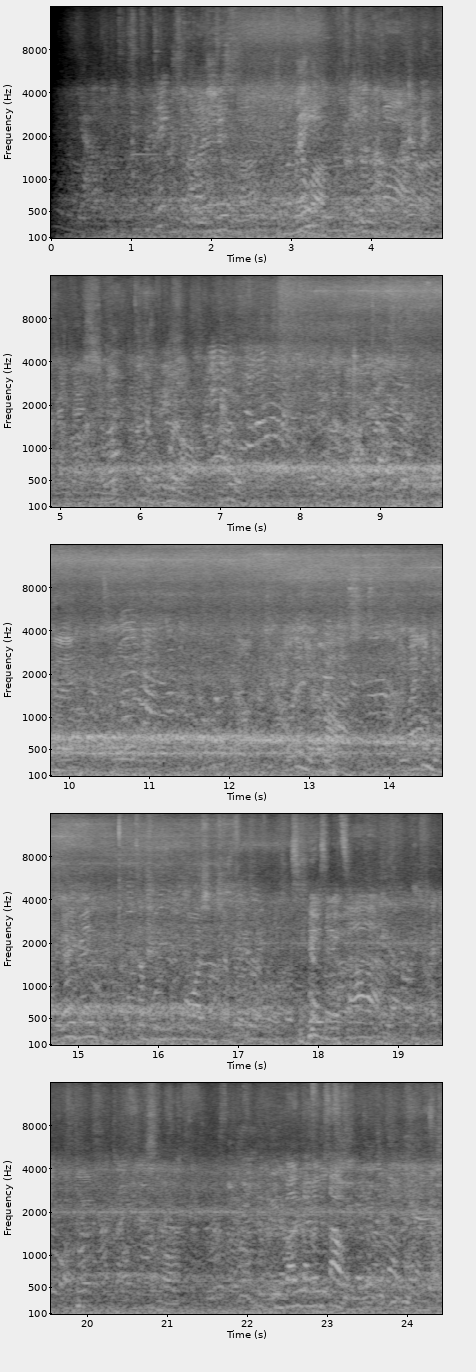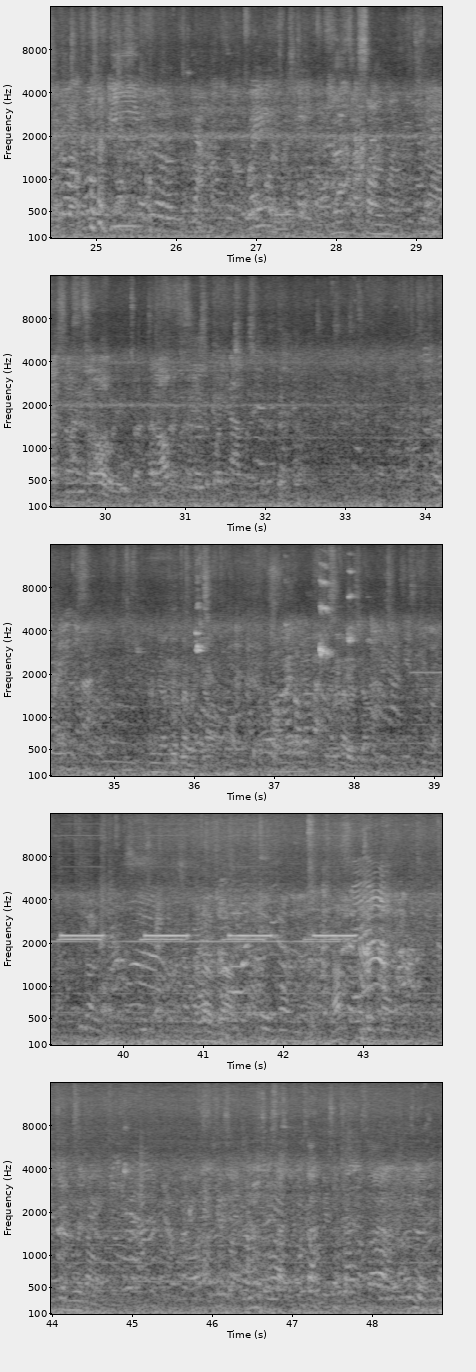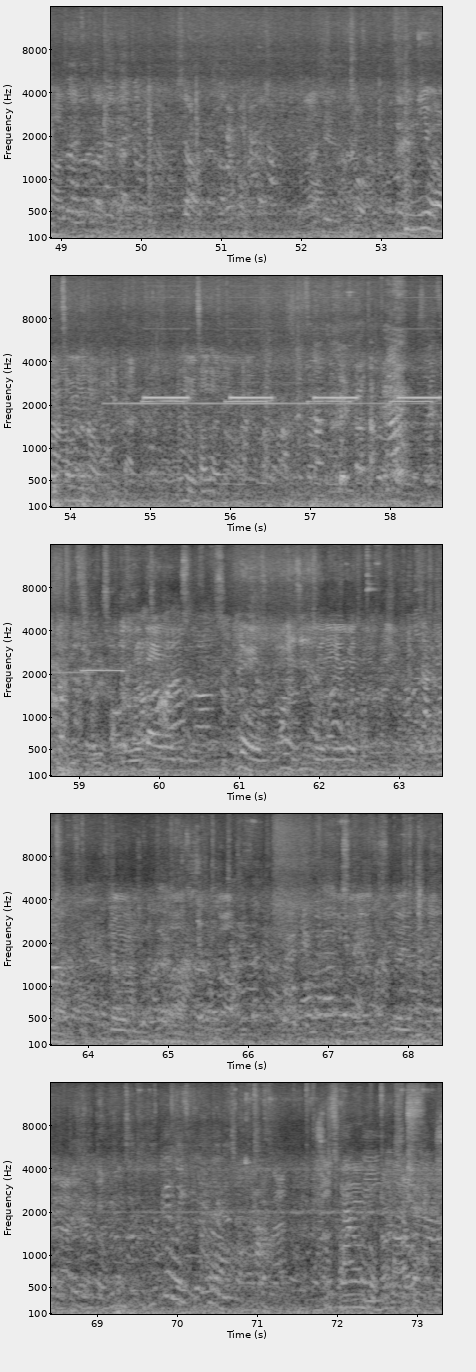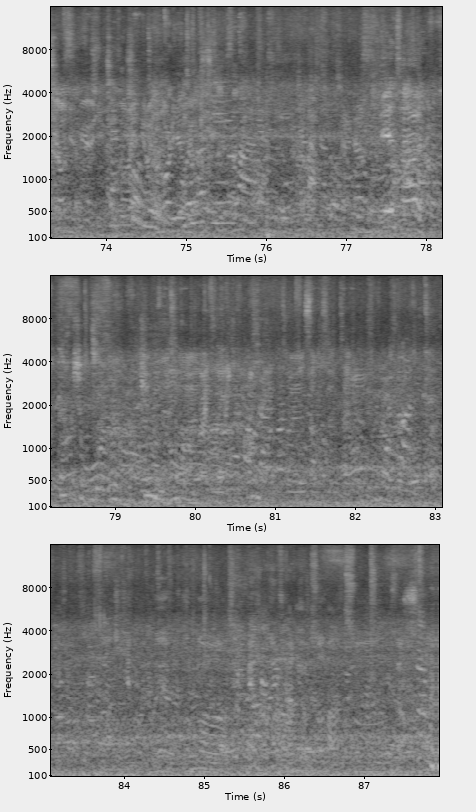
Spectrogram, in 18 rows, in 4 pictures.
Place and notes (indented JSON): {
  "title": "Lingya, Kaohsiung - In the subway",
  "date": "2012-05-18 16:09:00",
  "description": "In the subway, Sony PCM D50 + Soundman OKM II",
  "latitude": "22.63",
  "longitude": "120.34",
  "altitude": "9",
  "timezone": "Asia/Taipei"
}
